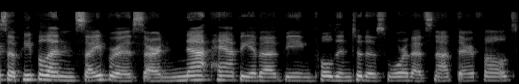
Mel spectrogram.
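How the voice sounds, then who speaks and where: A woman's voice over a quiet background. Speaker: Arabic instructor. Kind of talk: interview conversation. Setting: livestream with chat. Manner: fast.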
